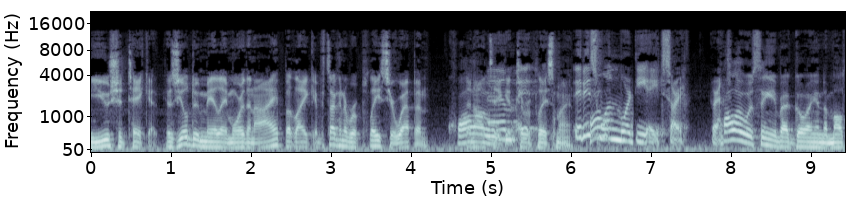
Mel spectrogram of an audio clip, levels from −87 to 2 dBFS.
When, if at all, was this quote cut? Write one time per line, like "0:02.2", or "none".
0:06.8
